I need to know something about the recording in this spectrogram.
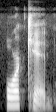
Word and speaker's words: orchid: all Kansas and Arkansas this ch here sounds like a k orid Orchid the the flower but this CH sounds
